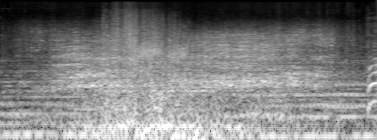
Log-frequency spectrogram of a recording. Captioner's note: booming roar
